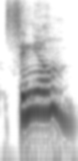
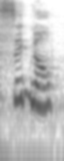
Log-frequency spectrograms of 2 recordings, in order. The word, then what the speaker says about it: Signal: been advising with sir quick note on pronunciation signal or signo i'm going with signal okay i i don't know any other way to pronounce it because he is an englishman not an italian there we go uh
